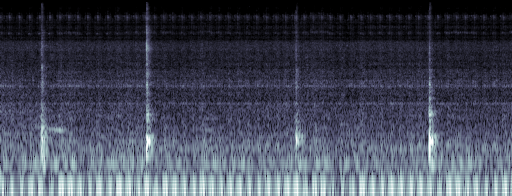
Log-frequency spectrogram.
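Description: Idle is uneven, with a sharp stumble every two to three seconds breaking the steady beat; the engine is misfiring.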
